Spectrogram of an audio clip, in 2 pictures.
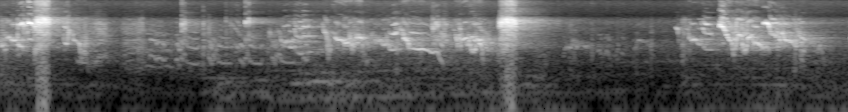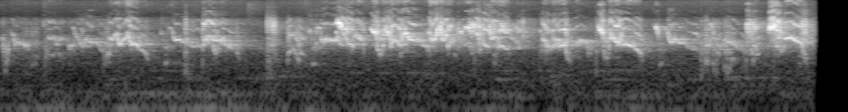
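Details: Perched pet budgerigars chirp and chatter in a fast, rambling warble of squeaky and grating notes, pausing briefly after a sharp click near two and a half seconds before resuming in a long dense run.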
